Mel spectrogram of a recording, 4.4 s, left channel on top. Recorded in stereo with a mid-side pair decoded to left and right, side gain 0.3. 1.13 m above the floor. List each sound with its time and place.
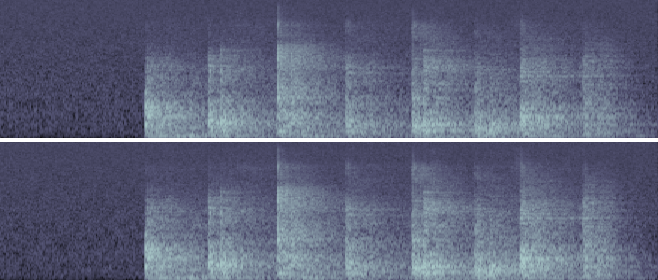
1.0 s footsteps: 10° right, 4.5 m; by 4.1 s 45° right, 4 m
